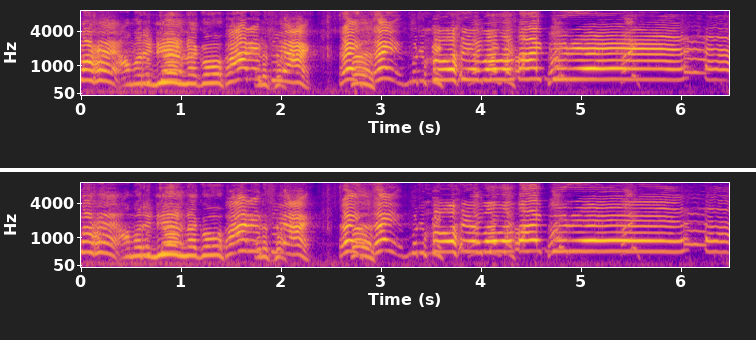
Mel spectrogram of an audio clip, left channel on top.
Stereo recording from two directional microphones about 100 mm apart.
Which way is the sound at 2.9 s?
40° right (ahead or behind).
